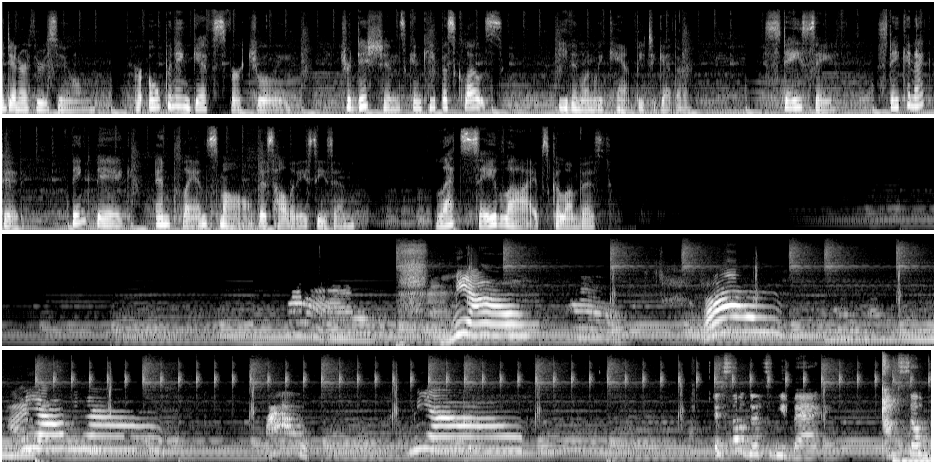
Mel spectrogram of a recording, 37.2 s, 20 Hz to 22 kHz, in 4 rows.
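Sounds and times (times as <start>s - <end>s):
speech: 0.0s - 7.0s, 7.6s - 13.0s, 13.6s - 15.4s, 35.4s - 36.4s, 37.0s - 37.2s
cat meowing: 21.5s - 31.2s, 31.9s - 33.3s.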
